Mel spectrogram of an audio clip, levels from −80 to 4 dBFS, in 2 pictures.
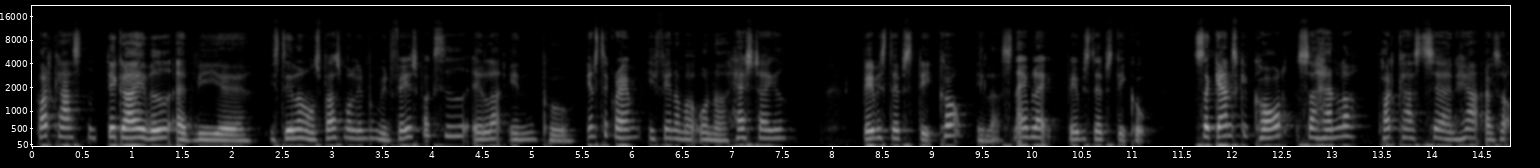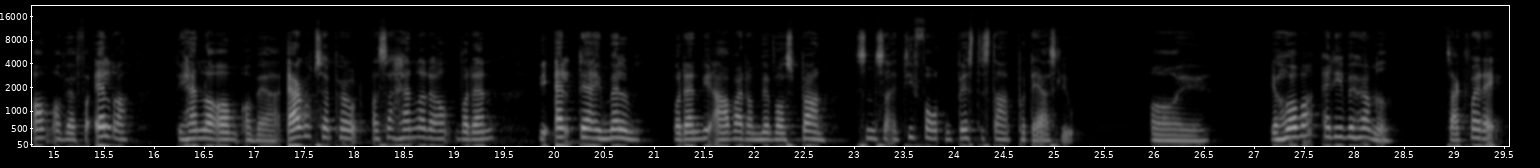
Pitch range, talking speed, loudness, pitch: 195-245 Hz, 170 wpm, -35 LUFS, 225 Hz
